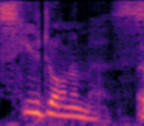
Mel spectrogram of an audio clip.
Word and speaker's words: pseudonymous: I think it's pseudonymous. – Is it? Okay, let's go with that. – I think we've found an extra syllable.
